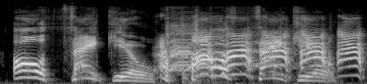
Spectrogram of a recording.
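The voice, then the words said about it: Imitates another person's voice. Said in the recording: “I do a Gilbert impression.”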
